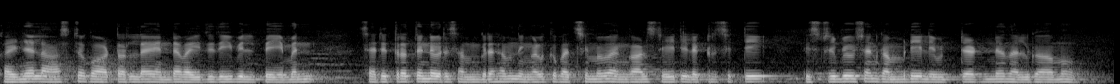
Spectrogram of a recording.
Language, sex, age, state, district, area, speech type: Malayalam, male, 18-30, Kerala, Alappuzha, rural, read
